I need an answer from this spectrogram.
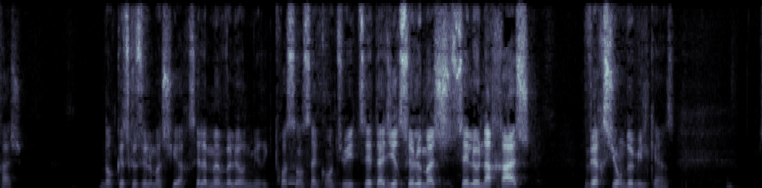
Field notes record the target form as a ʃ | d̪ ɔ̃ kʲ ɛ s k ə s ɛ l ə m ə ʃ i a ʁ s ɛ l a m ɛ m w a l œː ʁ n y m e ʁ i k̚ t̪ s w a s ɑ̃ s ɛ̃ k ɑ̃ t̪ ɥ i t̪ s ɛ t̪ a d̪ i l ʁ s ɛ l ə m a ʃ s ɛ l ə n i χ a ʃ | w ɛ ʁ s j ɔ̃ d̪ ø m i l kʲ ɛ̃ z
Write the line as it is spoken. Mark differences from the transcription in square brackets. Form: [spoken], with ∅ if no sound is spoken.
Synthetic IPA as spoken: a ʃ | d̪ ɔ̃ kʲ ɛ s k ə s ɛ l ə m [a] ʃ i a ʁ s ɛ l a m ɛ m [v] a l [œ] ʁ n y m e ʁ i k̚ t̪ [χ] w a s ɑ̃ s ɛ̃ k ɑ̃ t̪ ɥ i t̪ s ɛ t̪ a d̪ i [∅] ʁ s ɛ l ə m a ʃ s ɛ l ə n [a] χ a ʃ | [v] ɛ ʁ s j ɔ̃ d̪ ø m i l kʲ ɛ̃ z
